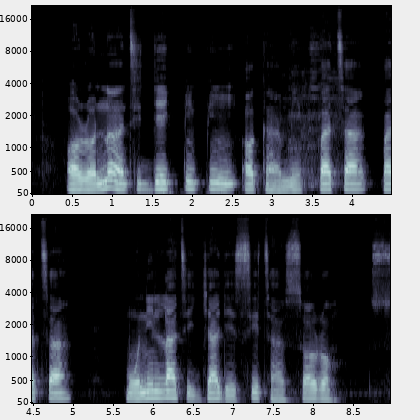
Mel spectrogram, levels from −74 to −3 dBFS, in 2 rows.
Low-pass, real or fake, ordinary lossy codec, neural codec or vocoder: none; fake; none; vocoder, 48 kHz, 128 mel bands, Vocos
